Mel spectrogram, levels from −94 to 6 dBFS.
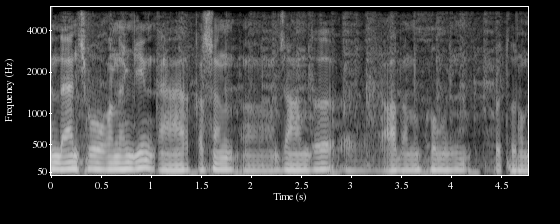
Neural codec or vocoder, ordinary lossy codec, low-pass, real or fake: codec, 16 kHz, 8 kbps, FreqCodec, larger model; none; 5.4 kHz; fake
